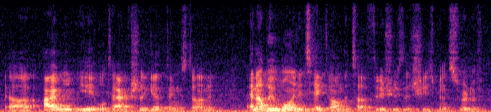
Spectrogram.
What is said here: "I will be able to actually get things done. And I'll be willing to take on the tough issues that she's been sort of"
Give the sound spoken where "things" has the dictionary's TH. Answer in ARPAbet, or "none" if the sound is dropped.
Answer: TH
